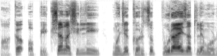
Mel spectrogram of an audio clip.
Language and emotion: Goan Konkani, surprised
